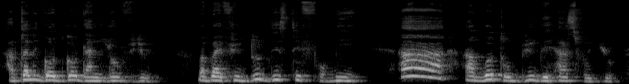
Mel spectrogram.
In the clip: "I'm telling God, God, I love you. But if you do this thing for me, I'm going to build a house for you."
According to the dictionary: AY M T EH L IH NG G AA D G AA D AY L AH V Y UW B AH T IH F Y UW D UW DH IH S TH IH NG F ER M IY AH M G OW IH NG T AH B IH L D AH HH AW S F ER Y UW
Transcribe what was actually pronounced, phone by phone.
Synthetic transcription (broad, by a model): AY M T EH L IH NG G AA D G AA D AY L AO V Y UW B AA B IH F Y UW D UW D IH S T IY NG F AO M IY AH M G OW T AH B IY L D AH HH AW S F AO Y UW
